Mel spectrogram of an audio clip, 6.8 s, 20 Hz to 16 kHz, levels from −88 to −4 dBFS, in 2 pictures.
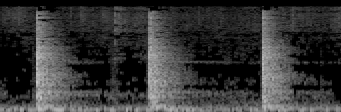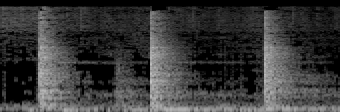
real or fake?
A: real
